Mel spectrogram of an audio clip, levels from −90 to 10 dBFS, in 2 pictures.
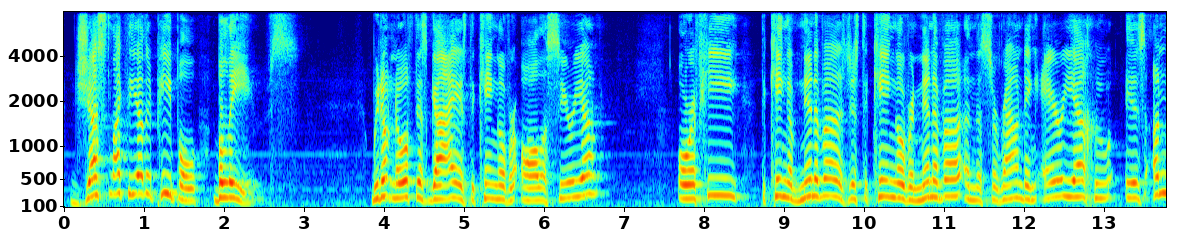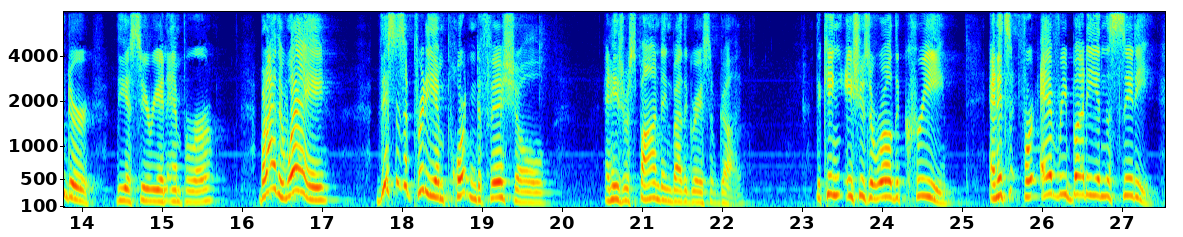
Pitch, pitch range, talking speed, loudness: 220 Hz, 185-250 Hz, 155 wpm, -15 LUFS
